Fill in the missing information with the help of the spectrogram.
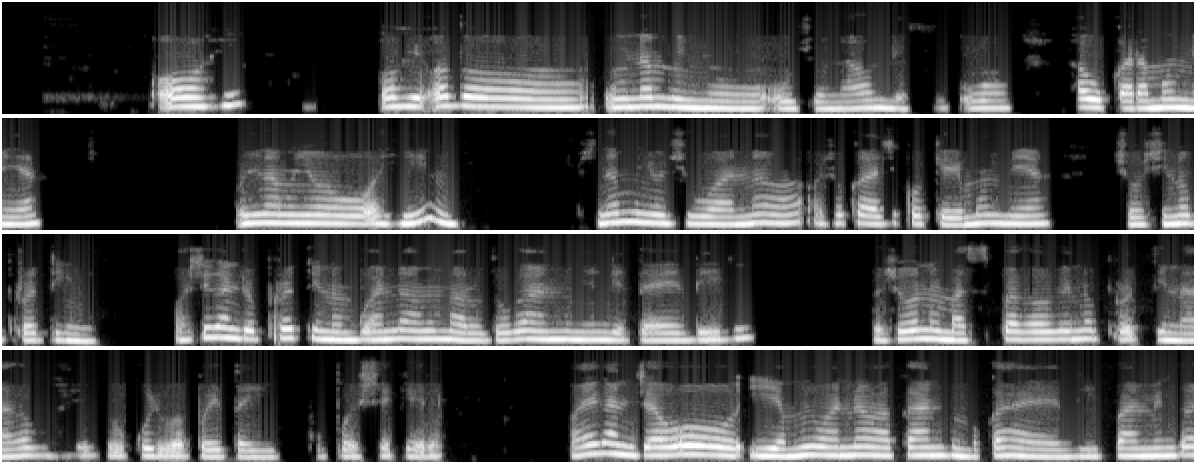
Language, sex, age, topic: Oshiwambo, female, 18-24, agriculture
